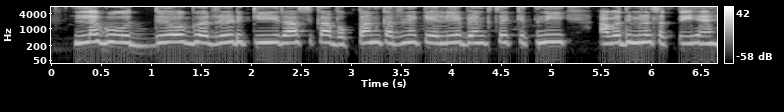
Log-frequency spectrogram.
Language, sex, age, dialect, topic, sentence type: Hindi, male, 25-30, Kanauji Braj Bhasha, banking, question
